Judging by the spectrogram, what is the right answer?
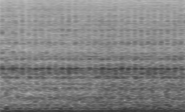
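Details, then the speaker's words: Jeep idling with the engine cover off: even, fast light valvetrain rattle over a smooth idle, no knock from below; only audible because the cover is open, normal and never caused problems. "a bit rattly at the minute. You don't hear it when that cover's all on. That's just normal, that's just because it's open."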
